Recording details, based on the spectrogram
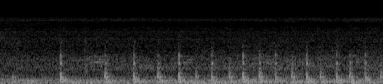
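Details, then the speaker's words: Suzuki Alto on a lift that clunked over bumps and manholes: the wheel rocked left and right gives sharp, hollow knocks, play in the inner tie rod ball joint at the rack; tie rod end was fine; the steering rack is to be replaced with a rebuilt unit. "はいこれガタが出てます対応ですね左右にかぶると音が発生しました"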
